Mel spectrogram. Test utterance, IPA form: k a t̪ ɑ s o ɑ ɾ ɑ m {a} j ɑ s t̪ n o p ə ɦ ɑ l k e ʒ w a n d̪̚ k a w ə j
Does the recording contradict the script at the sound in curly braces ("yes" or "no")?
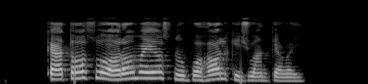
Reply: no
